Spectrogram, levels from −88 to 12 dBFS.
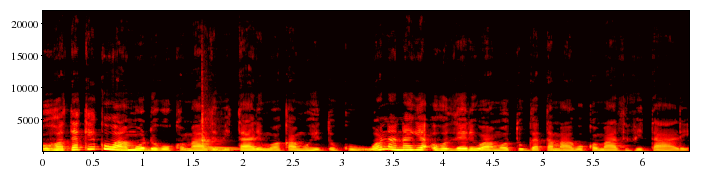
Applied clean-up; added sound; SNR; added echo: classical method log-MMSE.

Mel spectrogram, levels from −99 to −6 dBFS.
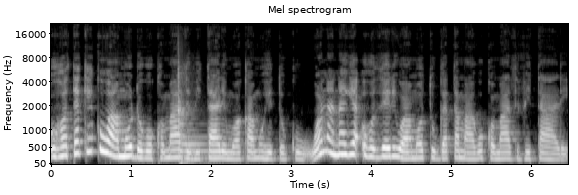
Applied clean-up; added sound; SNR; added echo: none; Bowed string instrument; 19 dB; none.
